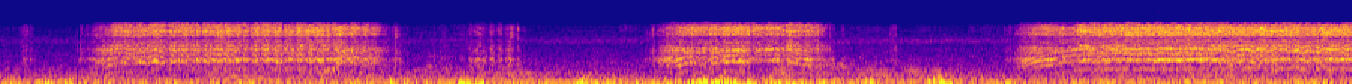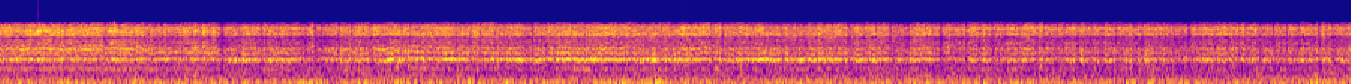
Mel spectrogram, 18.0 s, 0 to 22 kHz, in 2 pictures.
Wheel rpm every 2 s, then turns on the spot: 100, 20, 50, 110, 160, 160, 160, 160, 160.
2-6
